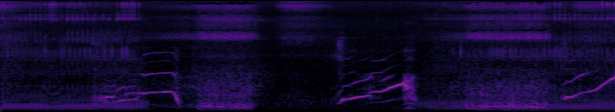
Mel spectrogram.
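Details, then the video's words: Snoring from French Bulldogs sleeping at home: throaty buzzing inhales broken by thin rising whistles through the nose, repeated every couple of seconds with soft wheezes between. "Snoring French Bulldogs"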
